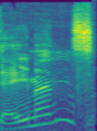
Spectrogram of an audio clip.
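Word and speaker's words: dæmon: I was like, oh, so they're they're pronounced like daemons. Because it's the DA.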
